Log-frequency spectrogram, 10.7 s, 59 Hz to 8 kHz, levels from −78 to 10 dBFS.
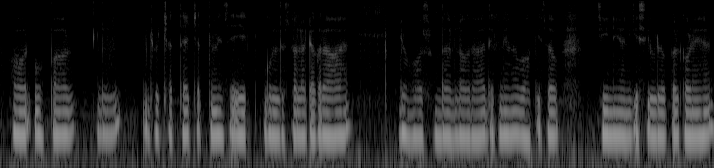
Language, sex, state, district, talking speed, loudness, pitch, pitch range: Hindi, female, Uttar Pradesh, Budaun, 175 wpm, -37 LUFS, 155 Hz, 150-155 Hz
